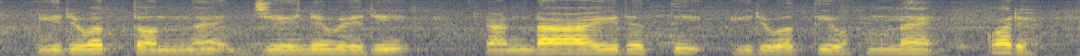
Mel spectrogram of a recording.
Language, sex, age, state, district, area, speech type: Malayalam, female, 60+, Kerala, Kollam, rural, spontaneous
